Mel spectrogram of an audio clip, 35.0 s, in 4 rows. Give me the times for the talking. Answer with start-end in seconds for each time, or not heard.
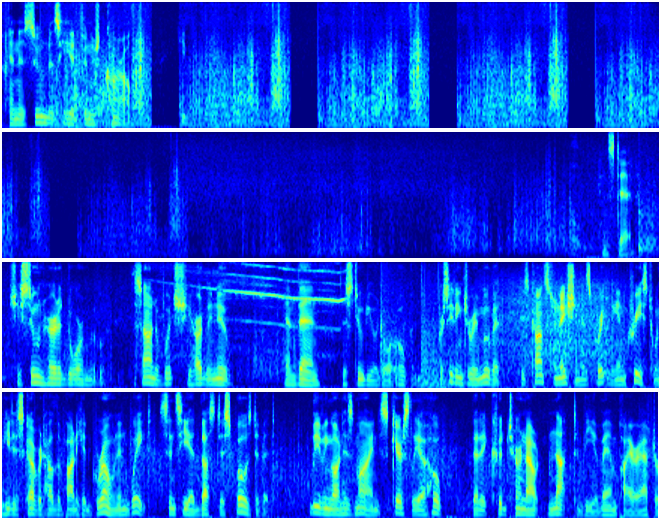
0.1-2.5, 16.4-35.0.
